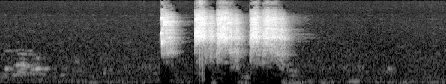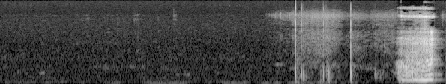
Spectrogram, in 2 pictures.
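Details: Black francolin, a Sindhi black francolin, gives one harsh, grating phrase of four rasping notes in quick succession, followed by long quiet and then brief knocks and a burst of rustling handling noise near the end.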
